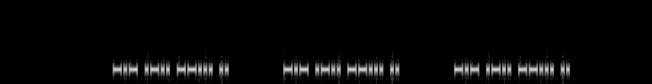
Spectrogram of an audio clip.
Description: Morse code, heard as a keyed tone, about 46 wpm, 700 Hz. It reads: KL7I KL7I KL7I
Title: DXCC-100 Call Signs - 4 Characters - Repeated 3x - 45wpm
